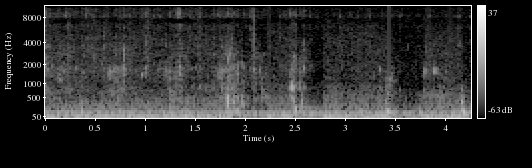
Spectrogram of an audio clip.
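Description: Bare hands digging and scraping in wet soil and grass roots, with a few short scrapes and rustles about two and three and a half seconds in, over a steady low rumble.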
